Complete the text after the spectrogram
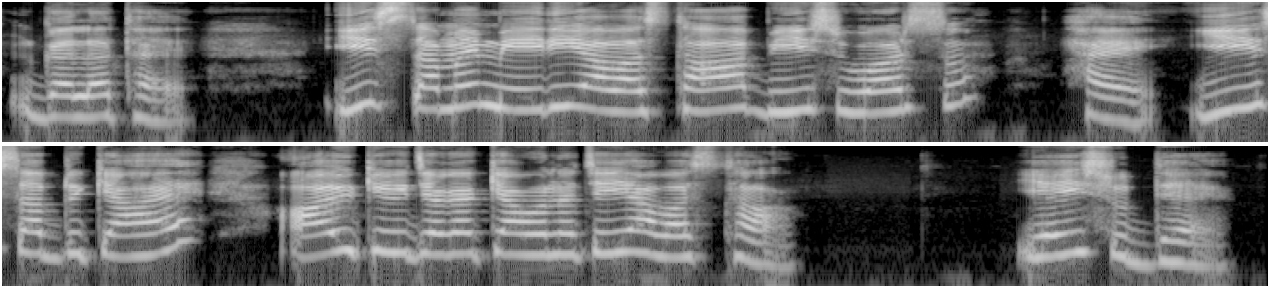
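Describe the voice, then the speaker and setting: A woman's voice: high voice, sharp tone. A woman teacher giving a grammar lesson, repeating example sentences didactically and answering her own questions. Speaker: Hindi grammar teacher for exam candidates. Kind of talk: instructional lesson, reading sentences and correcting them.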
